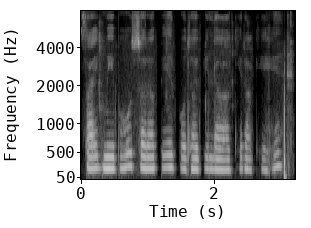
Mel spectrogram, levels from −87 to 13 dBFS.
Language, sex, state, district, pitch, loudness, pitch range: Hindi, female, Arunachal Pradesh, Longding, 205 Hz, -21 LUFS, 195-215 Hz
